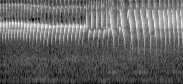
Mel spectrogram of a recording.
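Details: Canary singing to train young canaries: a rapid steady trill of high notes that slowly drops in pitch, then a switch to louder sweeping chirps repeated in quick succession.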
